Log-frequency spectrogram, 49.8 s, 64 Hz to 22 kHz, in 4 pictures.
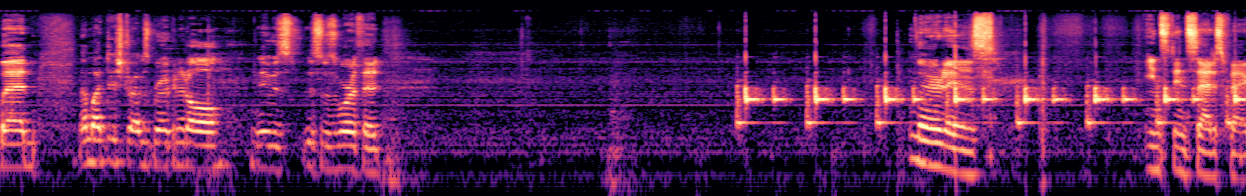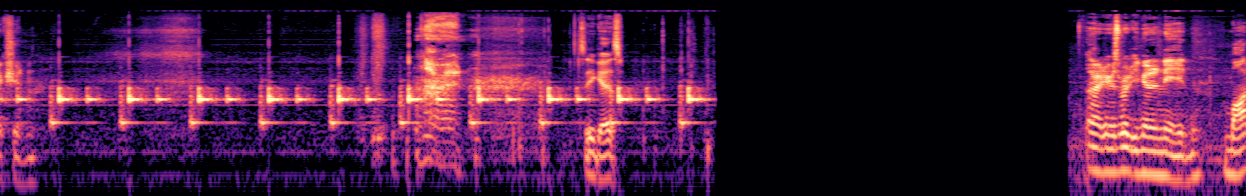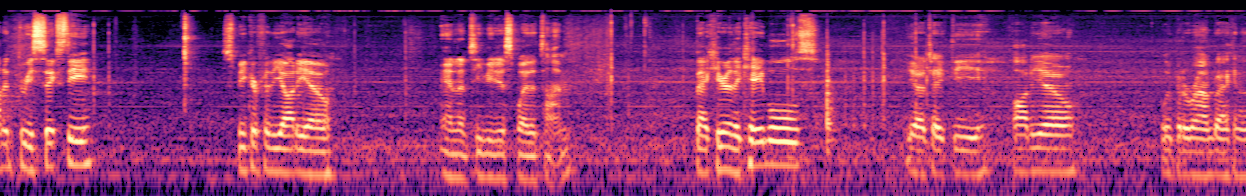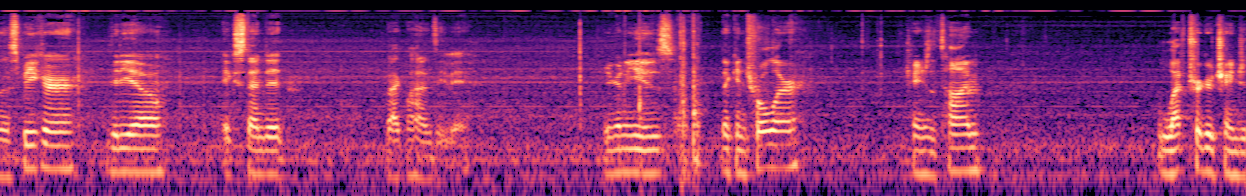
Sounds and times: Speech: 0:00.0 - 0:04.0, 0:09.1 - 0:10.0, 0:11.5 - 0:12.8, 0:16.6 - 0:17.1, 0:18.3 - 0:18.7, 0:23.3 - 0:25.9, 0:27.2 - 0:28.3, 0:29.3 - 0:30.7, 0:31.9 - 0:33.2, 0:34.0 - 0:35.8, 0:36.5 - 0:40.4, 0:41.2 - 0:42.2, 0:43.4 - 0:45.5, 0:46.4 - 0:47.2, 0:49.0 - 0:49.8
Alarm: 0:07.3 - 0:19.6.

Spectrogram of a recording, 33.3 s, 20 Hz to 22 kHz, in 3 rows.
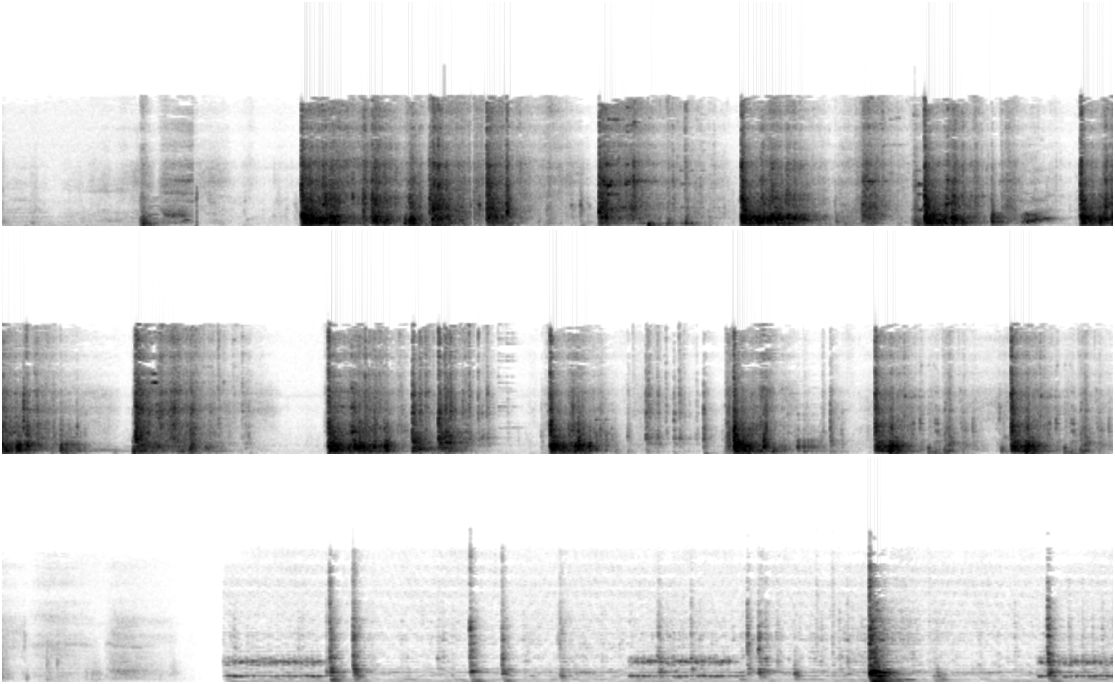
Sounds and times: Smash, crash: 0:03.0 - 0:13.5, 0:14.4 - 0:15.8, 0:16.6 - 0:17.3, 0:18.4 - 0:22.2.

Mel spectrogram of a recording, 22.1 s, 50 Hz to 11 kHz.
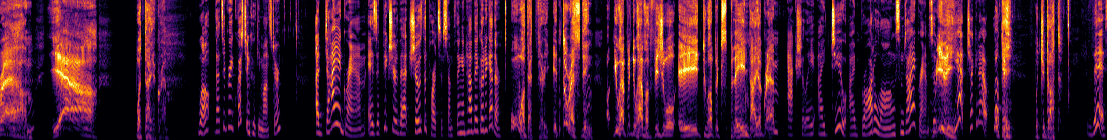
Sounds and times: Inside, small room: 0:00.0 - 0:22.1
Speech: 0:02.8 - 0:03.4, 0:06.4 - 0:22.1.

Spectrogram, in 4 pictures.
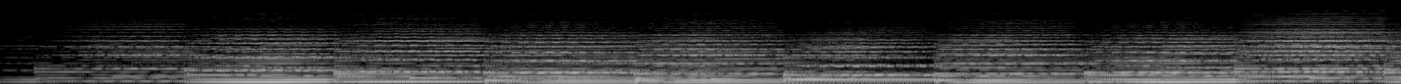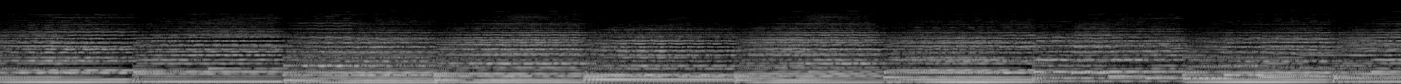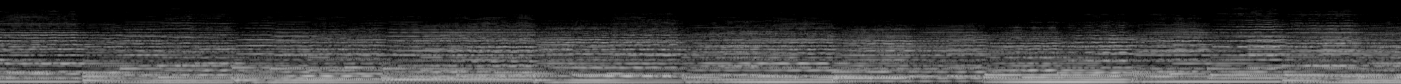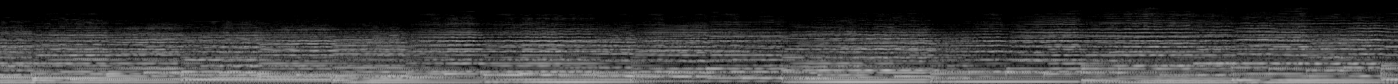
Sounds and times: Cello: 0:00.0 - 0:56.0.

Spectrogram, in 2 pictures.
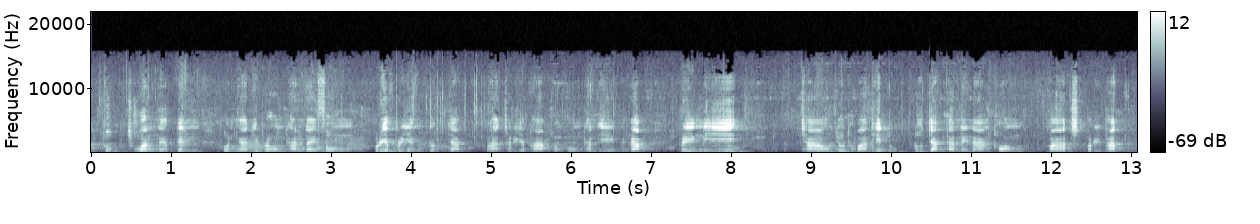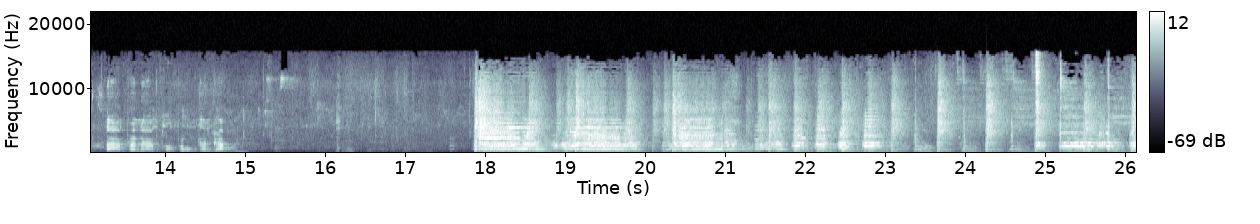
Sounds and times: Speech: 0:00.0 - 0:15.1
Rustling leaves: 0:00.0 - 0:26.1
Music: 0:17.8 - 0:26.1.

